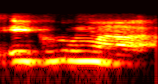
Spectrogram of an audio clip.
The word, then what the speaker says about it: Eucheuma: Um, it's Ikooma, and what it is actually just the Creole pronunciation of the scientific name of the species that is farmed by the Placentia seaweed farmers, called Ikooma isiforme. So Ikooma Okay. is spelled Eucheuma, and at the Okay.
